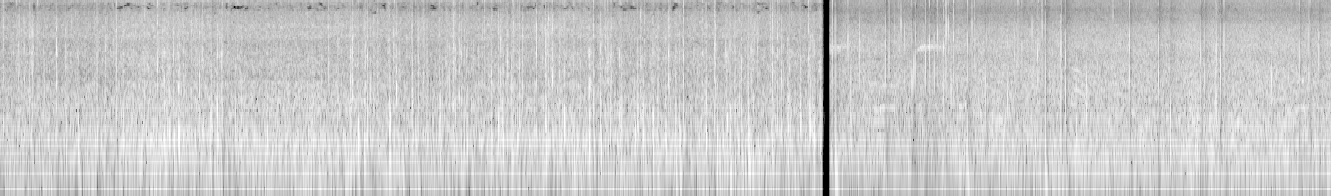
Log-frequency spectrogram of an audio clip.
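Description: Heavy monsoon rain pouring down, with the rush of floodwater beneath it, a dense steady hiss flecked with drop ticks. The sound breaks off for an instant about eight seconds in.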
